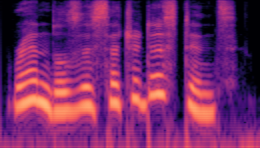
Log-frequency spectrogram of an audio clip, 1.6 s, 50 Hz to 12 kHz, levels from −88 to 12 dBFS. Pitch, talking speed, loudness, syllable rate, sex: 250 Hz, 185 wpm, -14 LUFS, 5.7 syllables/s, female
